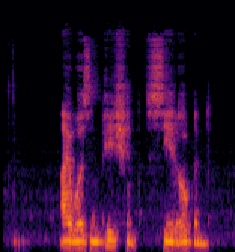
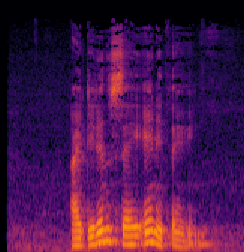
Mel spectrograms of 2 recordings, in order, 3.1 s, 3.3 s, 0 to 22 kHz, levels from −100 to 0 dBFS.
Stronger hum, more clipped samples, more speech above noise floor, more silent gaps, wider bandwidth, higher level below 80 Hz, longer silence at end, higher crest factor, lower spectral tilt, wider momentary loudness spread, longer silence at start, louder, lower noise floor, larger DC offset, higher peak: neither; neither; first, 37 dB vs 29 dB; neither; second, 12.5 kHz vs 15.5 kHz; second, -64 dBFS vs -58 dBFS; about the same, 0.4 s vs 0.4 s; about the same, 20 dB vs 16 dB; about the same, -6 dB/octave vs -5.5 dB/octave; second, 11 LU vs 14 LU; second, 0.15 s vs 0.95 s; second, -31 LUFS vs -27 LUFS; first, -66 dBFS vs -55 dBFS; neither; about the same, -12 dBFS vs -12 dBFS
